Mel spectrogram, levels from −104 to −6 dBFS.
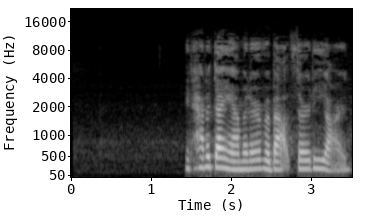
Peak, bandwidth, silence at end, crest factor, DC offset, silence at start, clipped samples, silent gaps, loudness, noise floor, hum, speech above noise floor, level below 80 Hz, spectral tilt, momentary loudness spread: -16 dBFS; 12 kHz; 0 s; 20 dB; under 0.1%; 1.45 s; under 0.1%; none; -33 LUFS; -77 dBFS; none; 44 dB; -76 dBFS; -6 dB/octave; 9 LU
